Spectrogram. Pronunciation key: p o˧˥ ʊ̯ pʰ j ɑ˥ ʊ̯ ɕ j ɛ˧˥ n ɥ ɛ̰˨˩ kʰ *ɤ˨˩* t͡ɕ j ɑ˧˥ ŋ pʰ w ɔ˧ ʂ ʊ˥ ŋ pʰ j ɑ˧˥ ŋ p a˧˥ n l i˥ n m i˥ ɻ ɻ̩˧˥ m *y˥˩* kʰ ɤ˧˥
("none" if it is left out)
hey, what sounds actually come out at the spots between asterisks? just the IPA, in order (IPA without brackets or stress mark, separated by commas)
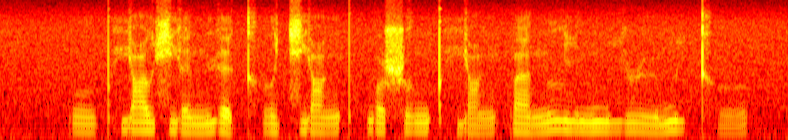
ɤ˧˥, i˥˩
